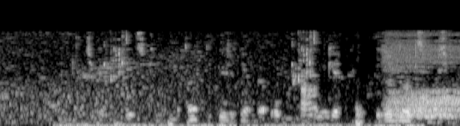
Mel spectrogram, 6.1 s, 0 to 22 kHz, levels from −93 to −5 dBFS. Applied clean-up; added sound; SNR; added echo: classical method Wiener filter.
